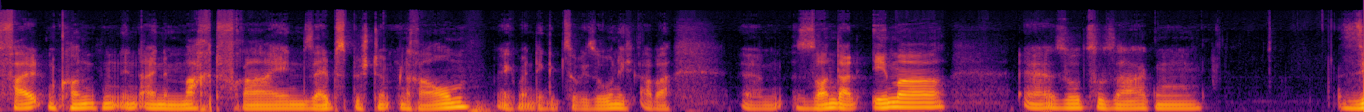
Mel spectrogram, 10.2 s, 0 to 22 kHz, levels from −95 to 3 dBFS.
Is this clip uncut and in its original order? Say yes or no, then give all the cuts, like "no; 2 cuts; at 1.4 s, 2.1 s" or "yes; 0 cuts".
yes; 0 cuts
